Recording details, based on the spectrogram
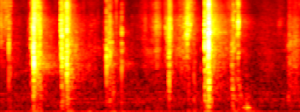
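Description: Tarot cards being shuffled by hand in a series of crisp riffling bursts, with a few quick slaps and flutters spread across the moment, close and fairly loud with no talking.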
